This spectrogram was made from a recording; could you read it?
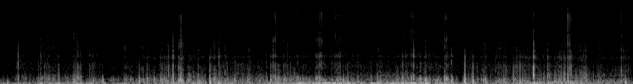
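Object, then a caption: Cork trivet. Long acrylic nail tips scratch and tap the face of a round, solid cork trivet near its edge while the trivet is tilted toward the camera. The sound is a steady run of soft, dull, low taps that die away almost instantly, mixed with a quiet scratchy patter throughout.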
